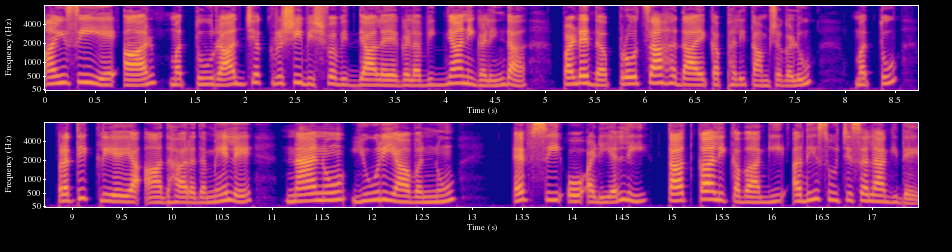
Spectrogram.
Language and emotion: Kannada, neutral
